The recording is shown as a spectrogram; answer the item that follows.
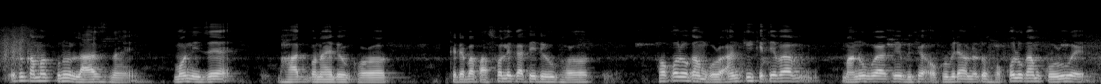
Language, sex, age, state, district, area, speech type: Assamese, male, 30-45, Assam, Dibrugarh, rural, spontaneous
